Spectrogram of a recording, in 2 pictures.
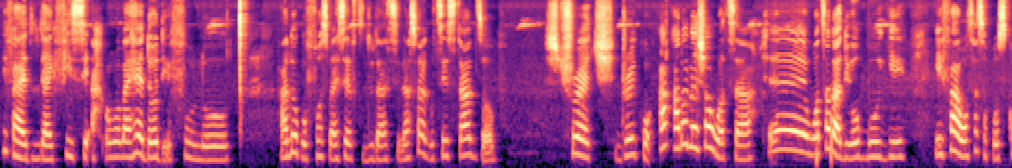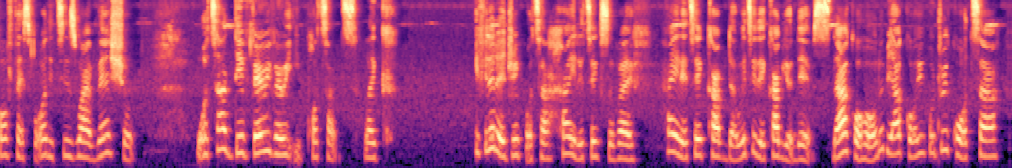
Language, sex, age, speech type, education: Nigerian Pidgin, female, 46-60, spontaneous, tertiary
